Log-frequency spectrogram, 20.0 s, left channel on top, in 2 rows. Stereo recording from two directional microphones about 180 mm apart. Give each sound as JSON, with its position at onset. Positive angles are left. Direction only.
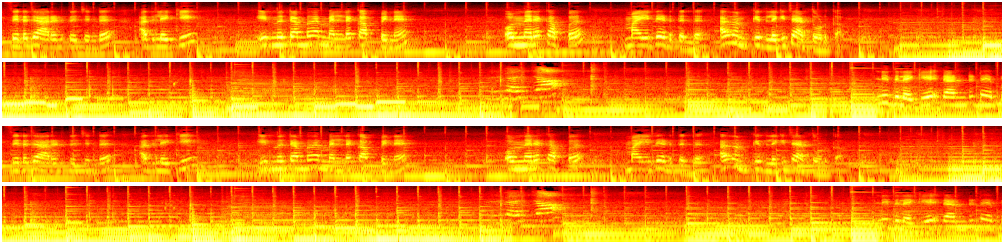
{"t": 0.1, "sound": "a woman's voice", "side_deg": 30}
{"t": 5.0, "sound": "a woman's voice", "side_deg": 25}
{"t": 9.6, "sound": "music", "side_deg": 0}
{"t": 16.8, "sound": "music", "side_deg": 0}
{"t": 18.8, "sound": "a woman's voice", "side_deg": 35}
